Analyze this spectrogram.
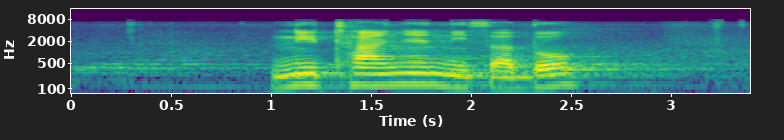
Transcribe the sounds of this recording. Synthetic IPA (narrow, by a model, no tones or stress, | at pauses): nitʰaɲenisadɔ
